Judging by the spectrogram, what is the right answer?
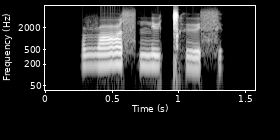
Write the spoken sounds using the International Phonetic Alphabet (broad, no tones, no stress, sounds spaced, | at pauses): β ɑ s n ɪ ǀʰ ɘ s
